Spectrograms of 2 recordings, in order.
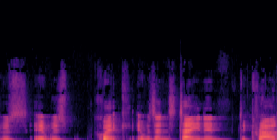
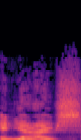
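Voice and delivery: put-on words in a Scottish accent; 4 semitones higher, 4 dB louder than usual. Wrestling reviewer quoting a wrestler's catchphrase, in a Scottish-sounding accent. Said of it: "You sound Scottish there".

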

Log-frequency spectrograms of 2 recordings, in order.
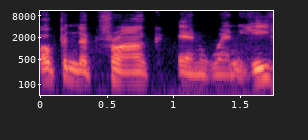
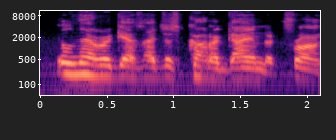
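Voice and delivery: mock words bubbling over with laughter; 4 semitones higher than usual. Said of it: "he just couldn't stop laughing".

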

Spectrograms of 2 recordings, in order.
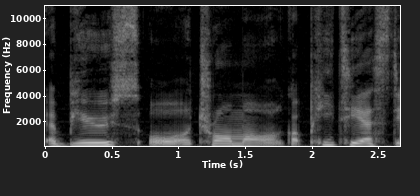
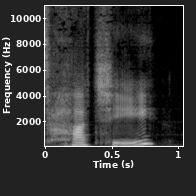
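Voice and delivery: ironic air quotes around touchy, set apart; 2 semitones higher than usual. Describing people after multiple traumas: scare-quote tone on touchy. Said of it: "I'm sure you can hear from my tone of voice that I'm using those quotations around it".

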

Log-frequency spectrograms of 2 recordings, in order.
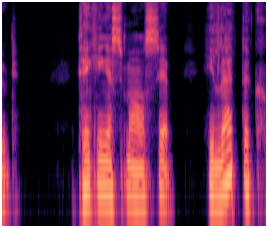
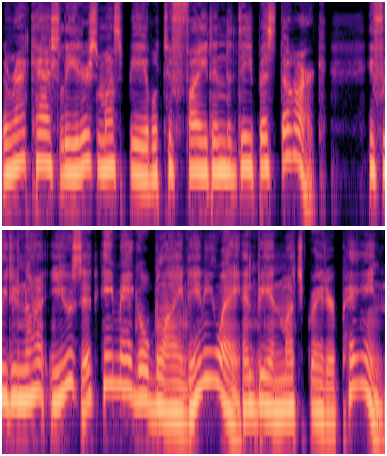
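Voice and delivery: thin, nasal, very high voice; 11 semitones higher, 4 dB louder than usual. Narrator reads another figure's reply in an argument over sealing eyes, thin nasal voice. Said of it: "A thin nasal voice replied".

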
